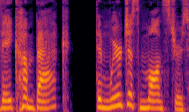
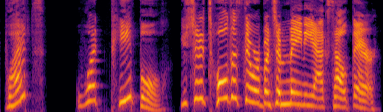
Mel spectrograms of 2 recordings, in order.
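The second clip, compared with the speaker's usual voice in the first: high, loud accusing yell; angry shout; 9 semitones higher, 5 dB louder than usual. Acted. Father berating Lee for hiding the danger, angry yell. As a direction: hurl the blame at them. Furious at being kept uninformed.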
